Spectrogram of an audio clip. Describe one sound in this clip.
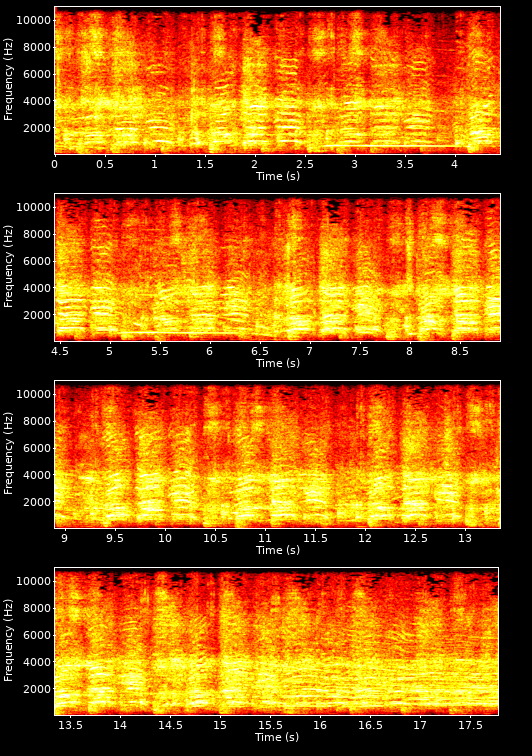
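A crowd cheers and sings along.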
